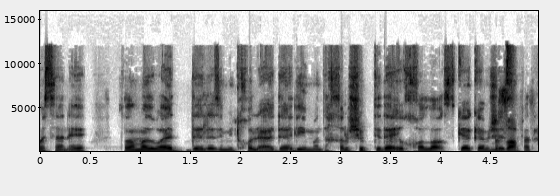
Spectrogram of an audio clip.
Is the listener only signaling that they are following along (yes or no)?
no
